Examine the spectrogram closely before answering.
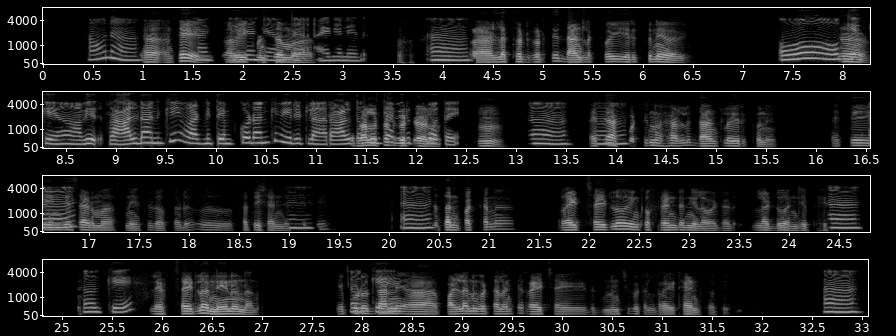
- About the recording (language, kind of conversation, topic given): Telugu, podcast, మీ బాల్యంలో జరిగిన ఏ చిన్న అనుభవం ఇప్పుడు మీకు ఎందుకు ప్రత్యేకంగా అనిపిస్తుందో చెప్పగలరా?
- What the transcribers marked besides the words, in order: other background noise; in English: "రైట్ సైడ్‌లో"; in English: "ఫ్రెండ్"; in English: "లెఫ్ట్ సైడ్‌లో"; in English: "రైట్ సైడ్"; in English: "రైట్ హాండ్"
